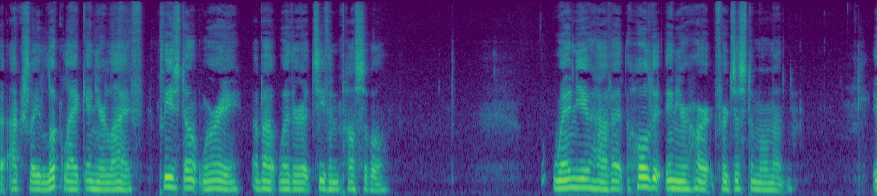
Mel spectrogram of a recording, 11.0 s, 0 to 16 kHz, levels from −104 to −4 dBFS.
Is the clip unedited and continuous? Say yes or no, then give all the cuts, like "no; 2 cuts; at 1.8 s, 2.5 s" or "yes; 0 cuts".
no; 1 cut; at 1.9 s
